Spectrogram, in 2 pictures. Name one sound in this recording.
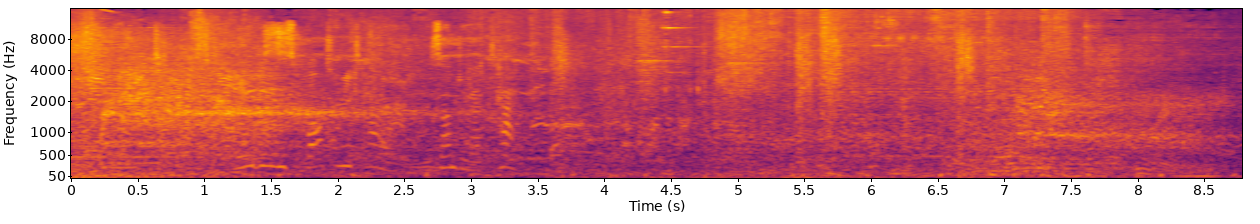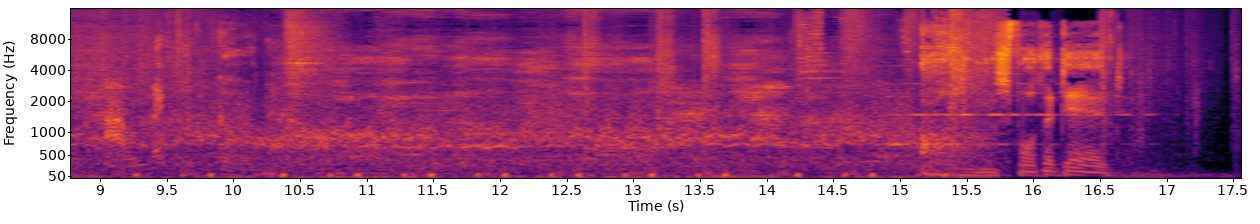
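Video game battle effects clash and blast rapidly.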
